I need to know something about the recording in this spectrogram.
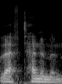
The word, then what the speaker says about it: lieutenant: British say It's lieutenant. None of this French bull.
